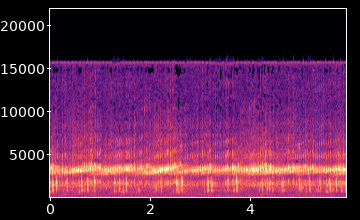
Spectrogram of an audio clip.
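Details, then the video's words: Spring frogs by the hundreds in an Ontario swamp at Heartland Forest, April 2, 2022, with Spring Peepers, Wood Frogs and Eastern Chorus Frogs; steady high-pitched peeps merge into a ringing wall, punctuated by quick duck-like clucks. "Frog Sounds"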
